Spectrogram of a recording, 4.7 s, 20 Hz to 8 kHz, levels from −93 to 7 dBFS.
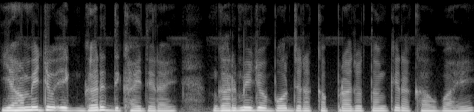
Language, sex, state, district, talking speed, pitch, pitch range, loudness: Hindi, male, Arunachal Pradesh, Longding, 265 wpm, 155 Hz, 145-175 Hz, -14 LUFS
